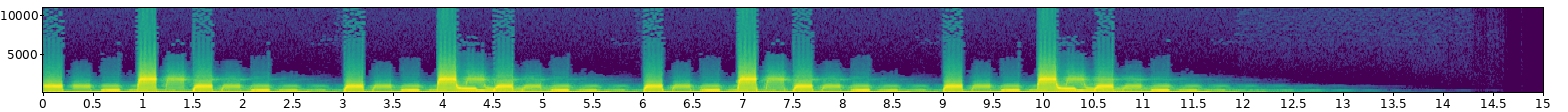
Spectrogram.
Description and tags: Dark, acidic drum & bass bassline variations with beats at 160BPM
